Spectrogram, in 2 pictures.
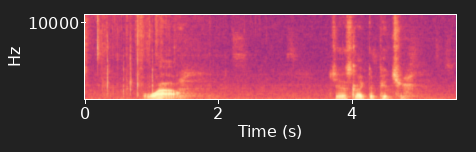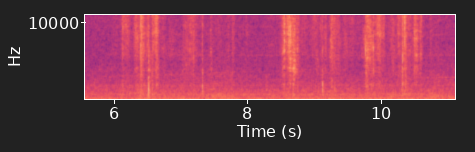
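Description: Plastic card cases click and rustle as they are handled.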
